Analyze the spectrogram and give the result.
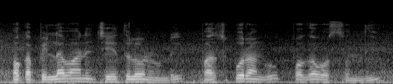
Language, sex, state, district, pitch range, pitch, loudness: Telugu, male, Telangana, Mahabubabad, 105-125 Hz, 115 Hz, -20 LUFS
